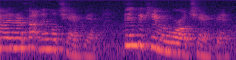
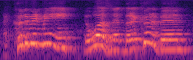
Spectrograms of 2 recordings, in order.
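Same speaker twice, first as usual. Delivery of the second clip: loud, high shocked cry; shocked shout; 4 semitones higher, 9 dB louder than usual. Retold or imitated. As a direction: shout it in disbelief. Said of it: "that's how shocked I was".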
